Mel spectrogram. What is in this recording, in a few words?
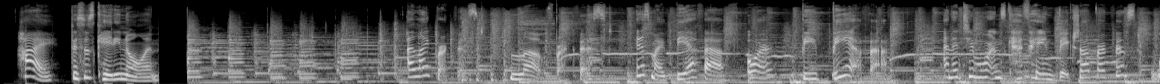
commercial female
